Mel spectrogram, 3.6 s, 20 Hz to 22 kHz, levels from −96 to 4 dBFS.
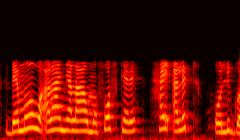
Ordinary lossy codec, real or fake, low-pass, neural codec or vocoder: Opus, 64 kbps; real; 3.6 kHz; none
